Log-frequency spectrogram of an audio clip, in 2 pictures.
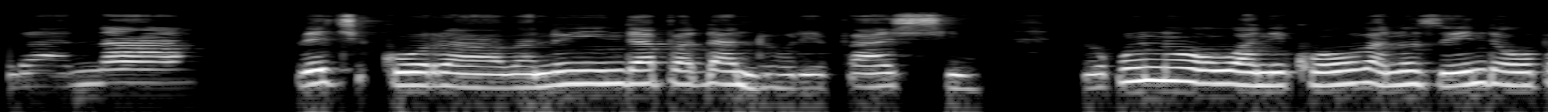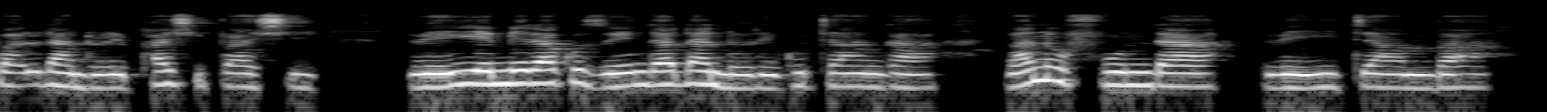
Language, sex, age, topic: Ndau, female, 36-49, education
